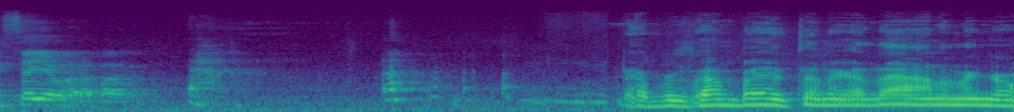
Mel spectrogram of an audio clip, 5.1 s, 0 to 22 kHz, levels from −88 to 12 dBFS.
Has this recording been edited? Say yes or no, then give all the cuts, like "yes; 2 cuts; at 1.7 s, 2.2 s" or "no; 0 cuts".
yes; 1 cut; at 3.1 s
